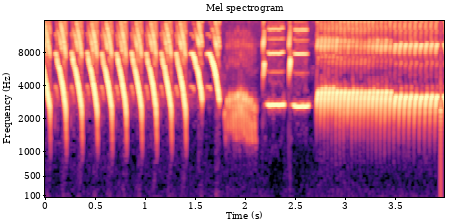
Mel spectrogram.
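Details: Canary singing as a lure for young birds and for canaries that have stopped singing: a run of rapid downward-sweeping notes, a short harsh burst, two clipped piping notes, then a dense, even high trill.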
